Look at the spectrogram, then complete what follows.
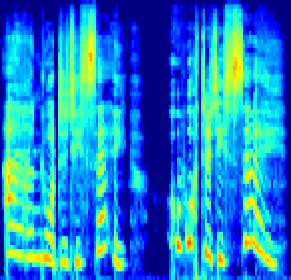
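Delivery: high, light wife's voice; high pitched fussy little wife; butterfly wife. Acted. Wife asks eagerly.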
